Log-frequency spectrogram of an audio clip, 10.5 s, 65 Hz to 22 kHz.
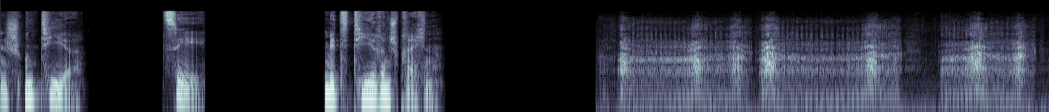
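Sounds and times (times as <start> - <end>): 
speech: 0.0 - 0.9, 1.6 - 2.1, 3.2 - 4.4
dog growling and snarling as a warning: 6.0 - 10.4.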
